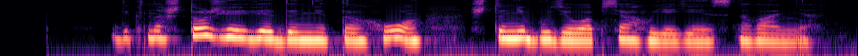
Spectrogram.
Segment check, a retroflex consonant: present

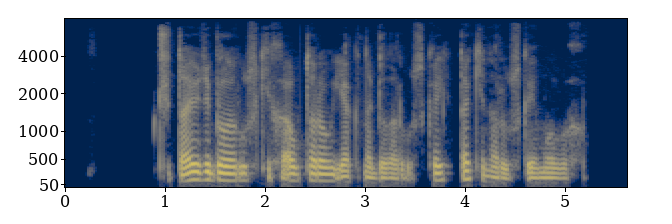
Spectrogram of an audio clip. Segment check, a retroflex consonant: present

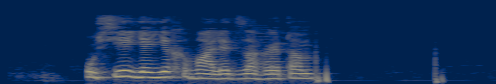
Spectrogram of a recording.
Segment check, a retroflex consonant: absent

